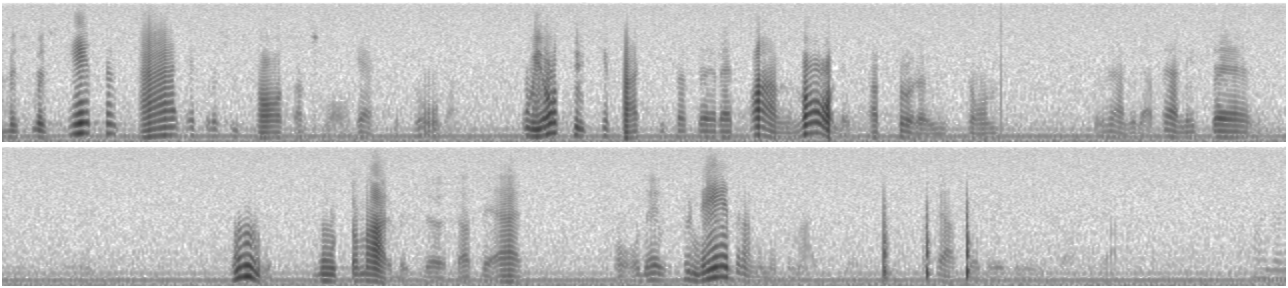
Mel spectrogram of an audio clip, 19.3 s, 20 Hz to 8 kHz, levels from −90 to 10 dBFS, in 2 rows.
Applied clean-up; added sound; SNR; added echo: none; none; none; none.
